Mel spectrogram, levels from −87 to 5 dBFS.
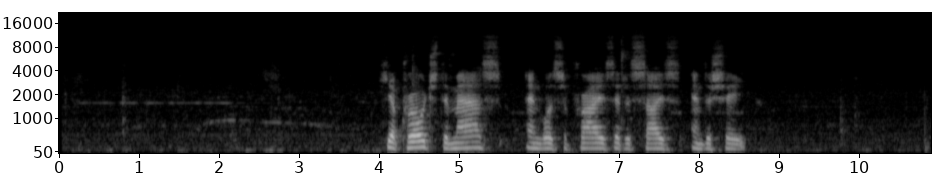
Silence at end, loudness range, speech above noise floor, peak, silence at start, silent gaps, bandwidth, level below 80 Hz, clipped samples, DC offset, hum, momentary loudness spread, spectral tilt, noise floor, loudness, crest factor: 2.35 s; 8 LU; 36 dB; -14 dBFS; 2.65 s; none; 12 kHz; -74 dBFS; under 0.1%; under 0.1%; none; 14 LU; -6.5 dB/octave; -68 dBFS; -33 LUFS; 22 dB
